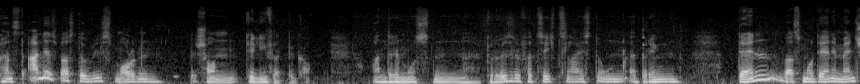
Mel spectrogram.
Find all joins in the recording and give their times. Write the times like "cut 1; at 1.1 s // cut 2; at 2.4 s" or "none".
cut 1; at 3.5 s // cut 2; at 7.3 s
